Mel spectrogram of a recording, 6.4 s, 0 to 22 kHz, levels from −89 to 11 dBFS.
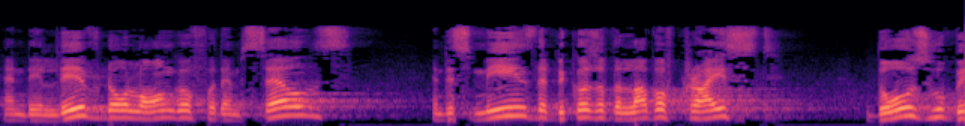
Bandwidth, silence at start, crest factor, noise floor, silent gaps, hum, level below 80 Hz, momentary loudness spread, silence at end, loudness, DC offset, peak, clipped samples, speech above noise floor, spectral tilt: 11 kHz; 0.05 s; 18 dB; -52 dBFS; none; none; -72 dBFS; 12 LU; 0 s; -19 LUFS; under 0.1%; -2 dBFS; under 0.1%; 34 dB; -4 dB/octave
